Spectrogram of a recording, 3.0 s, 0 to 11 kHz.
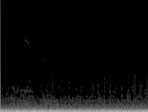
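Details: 1997 Ford Taurus SHO 3.4L V8 after new crankshaft position sensor fixed a no-start: steady low rumble at idle with faintly uneven beat, no clear knock; RPM always changing, idle hunting. Unsteady idle.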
